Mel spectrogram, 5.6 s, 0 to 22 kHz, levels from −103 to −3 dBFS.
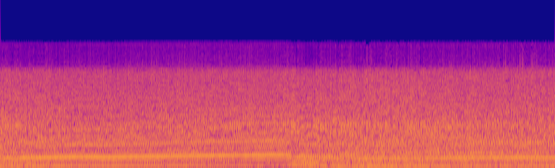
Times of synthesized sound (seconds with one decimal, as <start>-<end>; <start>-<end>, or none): none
